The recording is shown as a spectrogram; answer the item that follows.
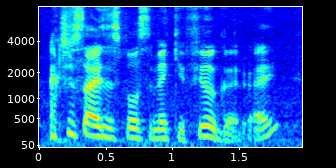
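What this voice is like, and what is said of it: Put-on Nigerian accent. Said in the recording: “in his Nigerian accent”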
